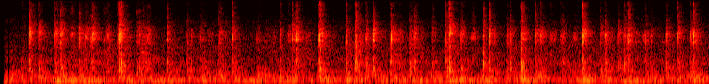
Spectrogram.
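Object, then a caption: Plastic mascara tube. Fingernails tap softly and slowly on a plastic mascara tube, producing a steady run of quick, light, bright clicks with almost no ring over about seven seconds, against a faint low background hum.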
